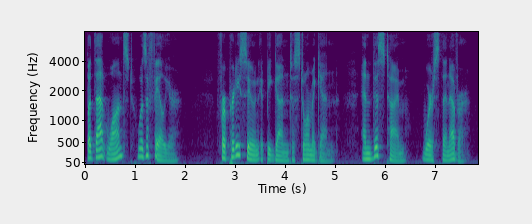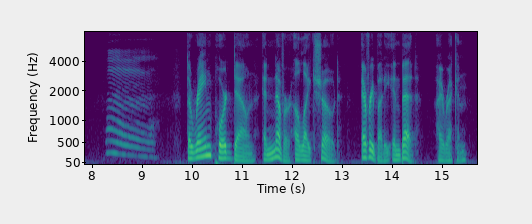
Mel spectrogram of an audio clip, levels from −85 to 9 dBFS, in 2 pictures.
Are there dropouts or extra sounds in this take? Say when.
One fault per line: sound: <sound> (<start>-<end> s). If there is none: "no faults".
sound: sigh (8.3-9.4 s)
